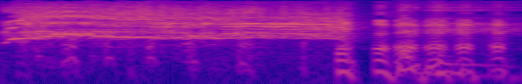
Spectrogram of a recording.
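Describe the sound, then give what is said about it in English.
A man gives a long, loud, high film scream with a tarantula on his face. It holds steadily for well over a second, then breaks off into a short burst of voice or laughter. “That is a great scream, and it's from Home Alone, of course. When the tarantula is on his face,”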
